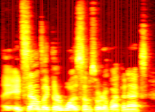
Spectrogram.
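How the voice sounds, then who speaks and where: A man's voice: on the high side, moderate pace. Man explaining films on a podcast. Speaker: podcast host. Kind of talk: casual film discussion.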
